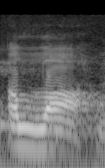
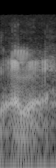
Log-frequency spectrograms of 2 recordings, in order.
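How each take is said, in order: First: Slow "Allah" with a long "aw" ending; correct Arabic pronunciation. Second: "Allah" as a short "el-leh"; mispronounced Allah. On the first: Lecturer telling editors how to say it, correct pronunciation. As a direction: say "Allah" as "al-LAAW", drawn out. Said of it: "pronounce it the way I ask". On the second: Lecturer showing editors the wrong way, mispronounced. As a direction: end "Allah" on a clipped "eh" vowel. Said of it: "but say Allah". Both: Shown as a demonstration.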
